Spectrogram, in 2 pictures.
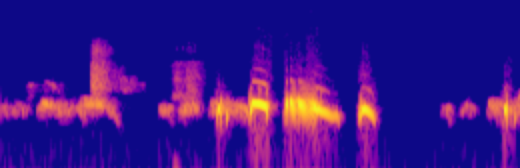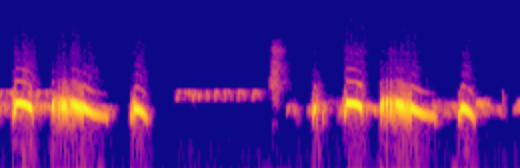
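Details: Spotted dove used as a decoy, cooing in the morning to draw in wild birds. Three similar coo phrases, about every three seconds, each ending in a long falling coo, with soft twittering between.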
